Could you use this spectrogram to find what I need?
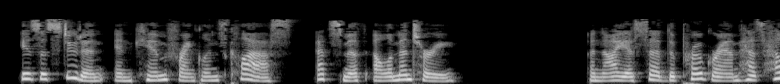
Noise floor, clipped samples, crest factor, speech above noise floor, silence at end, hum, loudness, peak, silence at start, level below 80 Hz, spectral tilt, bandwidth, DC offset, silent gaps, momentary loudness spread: -81 dBFS; under 0.1%; 14 dB; 67 dB; 0 s; none; -15 LUFS; 0 dBFS; 0.2 s; -48 dBFS; -4.5 dB/octave; 8.8 kHz; under 0.1%; none; 7 LU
